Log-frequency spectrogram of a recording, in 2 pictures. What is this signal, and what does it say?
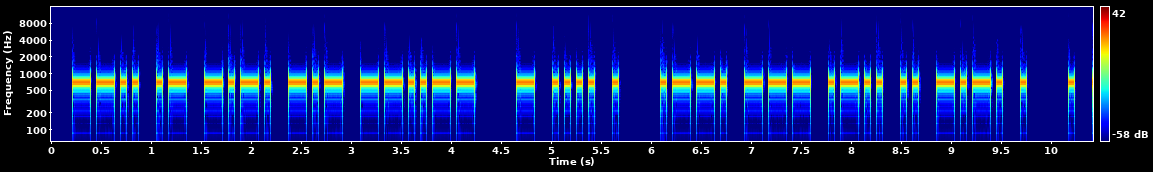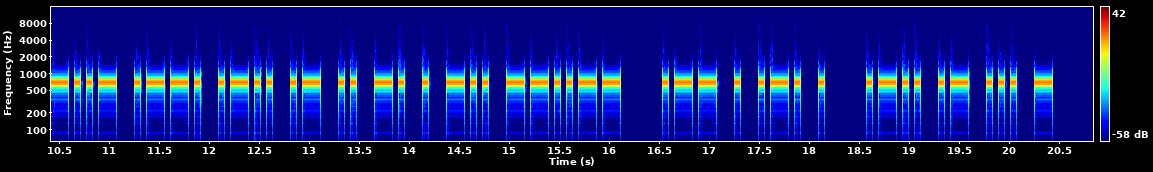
Morse code, heard as a keyed tone, about 20 wpm, 700 Hz. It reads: ZACK, THE POLICE EXPLAINED, WERE LAST
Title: Pangram Challenge v2 - 20wpm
